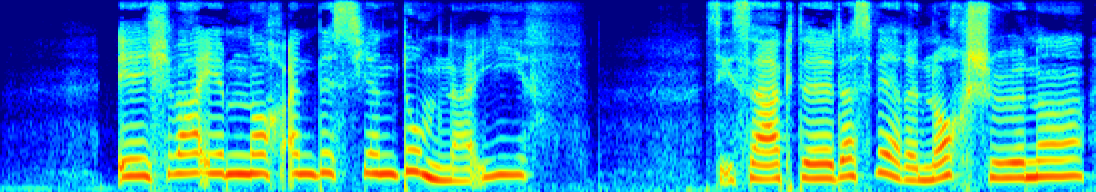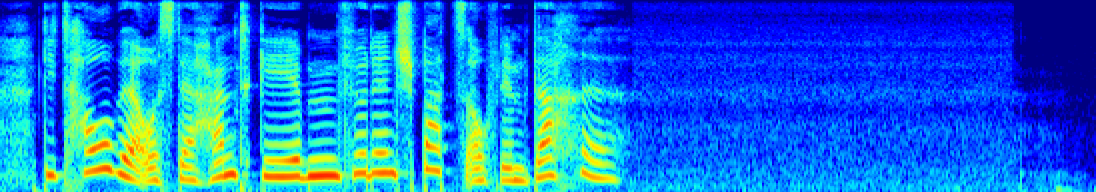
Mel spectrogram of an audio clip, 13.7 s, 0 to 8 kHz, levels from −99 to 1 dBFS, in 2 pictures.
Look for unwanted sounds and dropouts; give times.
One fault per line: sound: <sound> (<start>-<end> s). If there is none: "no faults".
no faults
